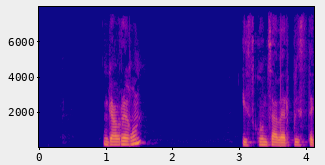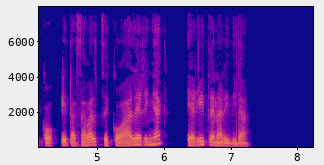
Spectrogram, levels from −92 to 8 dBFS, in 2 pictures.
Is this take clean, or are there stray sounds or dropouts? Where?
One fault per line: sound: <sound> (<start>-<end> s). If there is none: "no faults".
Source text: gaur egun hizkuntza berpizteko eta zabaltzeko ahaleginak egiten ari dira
no faults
